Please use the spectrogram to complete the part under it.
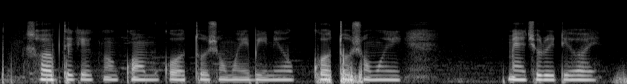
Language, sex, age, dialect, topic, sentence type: Bengali, female, 18-24, Rajbangshi, banking, question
